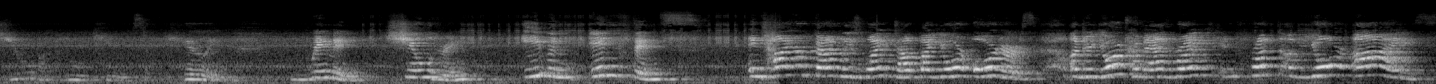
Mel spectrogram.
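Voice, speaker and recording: A middle-aged woman playing the distraught wife of an accused war criminal in a staged reading, agitated, pleading and halting. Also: very high-pitched, animated, a bit bright, heavily acted. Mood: accusing, distressed. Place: indoor room, table before a plain wall. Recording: echoey room, distant microphone, faint noise.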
